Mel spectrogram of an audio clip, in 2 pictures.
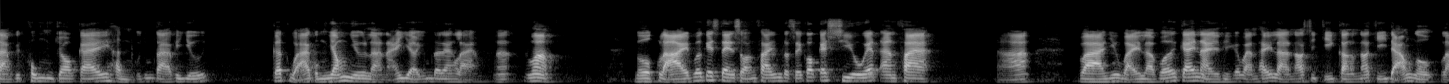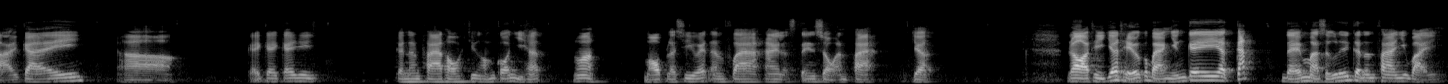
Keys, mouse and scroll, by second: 0.6 click, 5.4 click, 7.0 click, 13.1 click, 13.9-18.2 drag, 19.6-23.4 drag.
